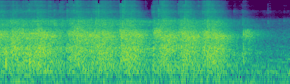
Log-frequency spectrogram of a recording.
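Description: An audience of schoolchildren and guests applauds a schoolgirl at a Subhash Chandra Bose Jayanti celebration in a Bengali primary school in Gondia. The dense, loud clapping swells in waves and thins toward the end, with no voices.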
